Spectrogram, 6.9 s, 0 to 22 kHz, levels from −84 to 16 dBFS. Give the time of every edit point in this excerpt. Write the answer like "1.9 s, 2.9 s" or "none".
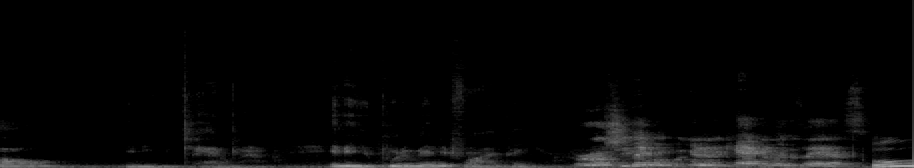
2.0 s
